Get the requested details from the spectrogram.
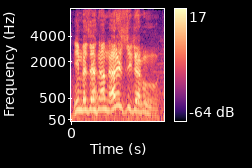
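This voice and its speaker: An actor playing a blustering local strongman who shouts orders to the townsfolk in a dubbed TV drama. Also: high-pitched, very animated, a little hiss or hum, exaggerated voice. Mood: commanding.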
